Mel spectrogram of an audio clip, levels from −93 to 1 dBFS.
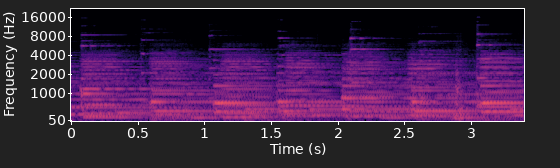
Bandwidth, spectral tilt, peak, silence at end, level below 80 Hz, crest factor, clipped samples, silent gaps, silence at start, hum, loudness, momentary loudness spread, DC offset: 14 kHz; -5 dB/octave; -26 dBFS; 0 s; -68 dBFS; 16 dB; under 0.1%; none; 0 s; none; -42 LUFS; 4 LU; under 0.1%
